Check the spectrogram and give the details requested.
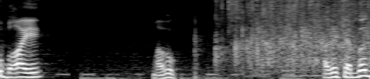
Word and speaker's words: Brahe: Tycho Brahe. Bravo. Avec la bonne prononciation et tout, et tout, et tout, hein. Le Tycho, ça s'écrit T-Y-C-H-O, ça se prononce Tycho, Brahe, B-R-A-H-E, Brahe, exactement.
